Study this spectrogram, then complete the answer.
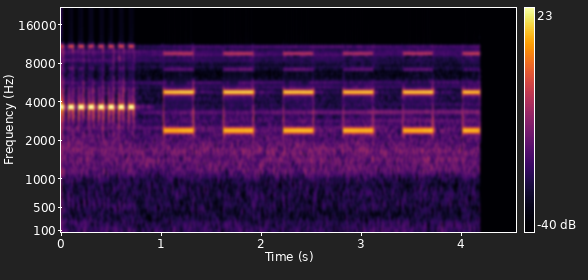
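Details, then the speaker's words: York rooftop HVAC unit, refrigerant leak detector beeping fast then steady high-pitched pulses about twice a second; detecting a leak in the coil, likely on the back side. "So our leak's right in there. Probably on the back side more."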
